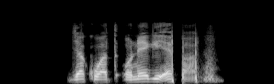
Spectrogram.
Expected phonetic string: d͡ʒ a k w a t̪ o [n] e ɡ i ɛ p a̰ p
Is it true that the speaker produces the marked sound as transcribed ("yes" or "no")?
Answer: yes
